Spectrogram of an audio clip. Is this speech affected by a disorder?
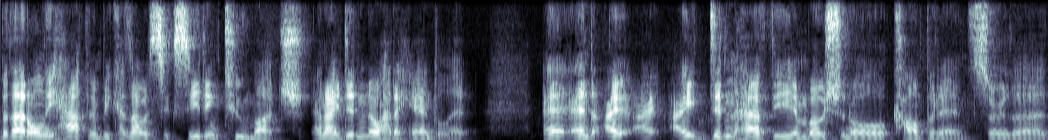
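No.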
